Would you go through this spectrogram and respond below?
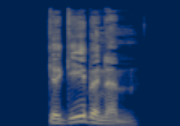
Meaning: strong dative masculine/neuter singular of gegeben
- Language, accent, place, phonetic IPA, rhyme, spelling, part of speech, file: German, Germany, Berlin, [ɡəˈɡeːbənəm], -eːbənəm, gegebenem, adjective, De-gegebenem.ogg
